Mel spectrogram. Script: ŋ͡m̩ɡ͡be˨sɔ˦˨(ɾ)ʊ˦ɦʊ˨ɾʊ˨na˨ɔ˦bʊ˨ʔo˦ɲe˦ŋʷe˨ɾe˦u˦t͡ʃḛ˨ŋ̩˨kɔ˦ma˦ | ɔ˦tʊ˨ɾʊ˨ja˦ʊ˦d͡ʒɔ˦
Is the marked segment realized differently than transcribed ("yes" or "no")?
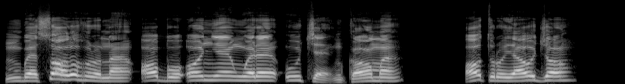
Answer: yes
